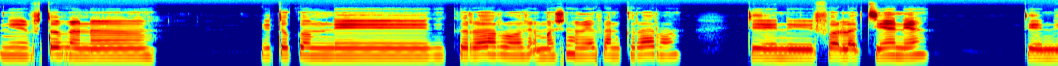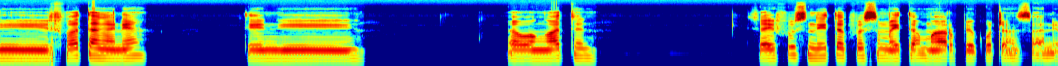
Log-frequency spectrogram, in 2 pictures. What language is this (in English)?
Southern Betsimisaraka Malagasy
